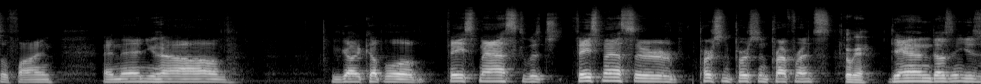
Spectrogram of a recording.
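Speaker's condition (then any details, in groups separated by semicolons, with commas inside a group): No condition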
